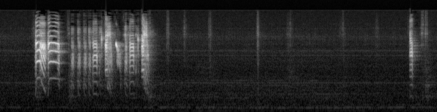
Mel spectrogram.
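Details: Zebra finch opens with a loud nasal buzz, then a rapid tumbling run of short rasping clicks and buzzes for over a second, followed by silence and one final harsh note indoors.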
